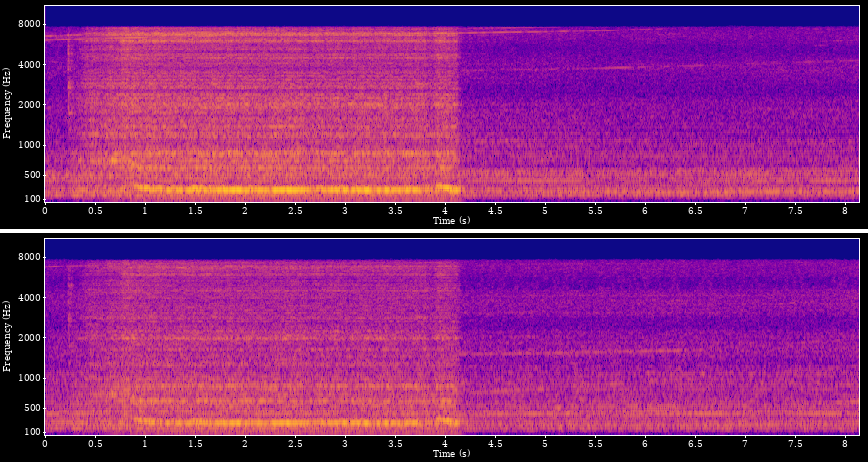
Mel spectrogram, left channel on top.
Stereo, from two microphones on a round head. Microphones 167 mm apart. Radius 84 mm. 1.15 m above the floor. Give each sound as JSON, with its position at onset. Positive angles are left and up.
{"t": 0.2, "sound": "sawing", "side_deg": 45, "distance_m": 1.4}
